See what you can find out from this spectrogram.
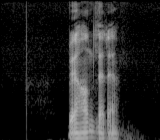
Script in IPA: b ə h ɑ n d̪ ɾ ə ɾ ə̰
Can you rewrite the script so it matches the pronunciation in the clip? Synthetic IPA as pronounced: b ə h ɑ n d̪ l ə ɾ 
